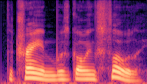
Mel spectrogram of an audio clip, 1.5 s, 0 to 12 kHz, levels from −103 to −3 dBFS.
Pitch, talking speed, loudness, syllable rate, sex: 140 Hz, 205 wpm, -16 LUFS, 4.7 syllables/s, male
